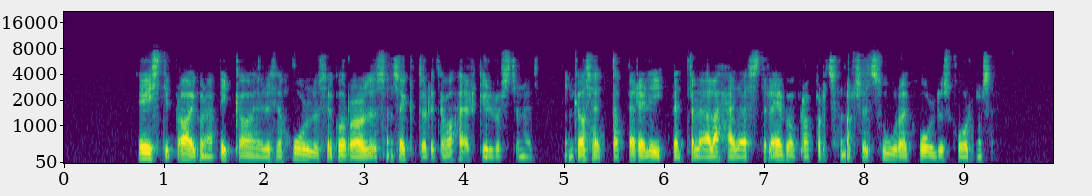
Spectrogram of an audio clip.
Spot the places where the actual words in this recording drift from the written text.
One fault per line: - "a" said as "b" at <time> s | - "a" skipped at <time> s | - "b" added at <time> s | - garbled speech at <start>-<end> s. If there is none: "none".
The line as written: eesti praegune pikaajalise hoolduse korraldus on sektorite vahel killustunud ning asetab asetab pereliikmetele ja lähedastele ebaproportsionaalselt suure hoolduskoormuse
- "asetab" skipped at 5.6 s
